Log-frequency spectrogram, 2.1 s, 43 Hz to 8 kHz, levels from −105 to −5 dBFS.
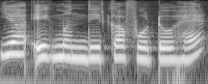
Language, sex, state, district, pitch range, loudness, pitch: Hindi, male, Jharkhand, Deoghar, 210-230 Hz, -17 LUFS, 220 Hz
